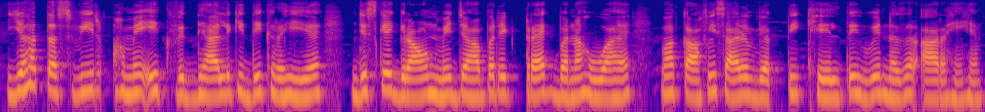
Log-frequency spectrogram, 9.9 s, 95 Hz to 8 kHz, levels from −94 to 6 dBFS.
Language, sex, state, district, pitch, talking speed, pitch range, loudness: Hindi, female, Maharashtra, Nagpur, 190 Hz, 180 wpm, 175-200 Hz, -23 LUFS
